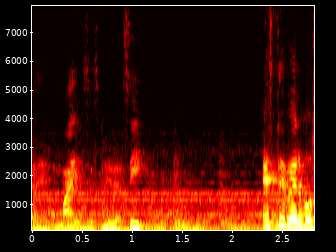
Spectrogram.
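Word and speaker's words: δαίομαι: Bueno, entonces demonio va más que nada con un verbo griego que se llama diaumai, más o menos así se pronuncia, diaumai, se escribe así.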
